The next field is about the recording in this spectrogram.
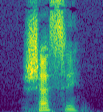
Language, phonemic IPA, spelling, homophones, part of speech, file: French, /ʃa.se/, chasser, chassé, verb, Fr-chasser.ogg
- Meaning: 1. to hunt 2. to chase 3. to drive off 4. to chassé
